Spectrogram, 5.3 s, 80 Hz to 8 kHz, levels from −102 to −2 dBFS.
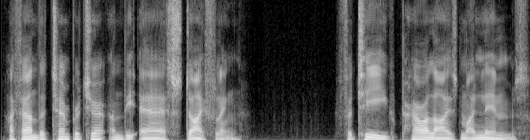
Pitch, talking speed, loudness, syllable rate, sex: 110 Hz, 135 wpm, -16 LUFS, 5.2 syllables/s, male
